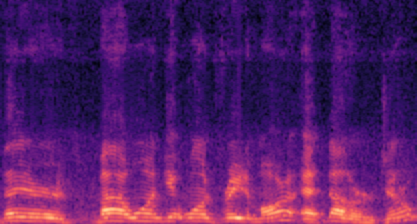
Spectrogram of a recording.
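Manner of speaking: usual speaking voice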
